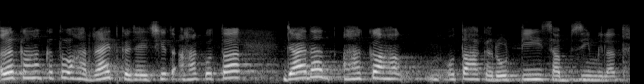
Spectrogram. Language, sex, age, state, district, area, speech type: Maithili, female, 18-30, Bihar, Darbhanga, rural, spontaneous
